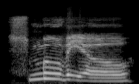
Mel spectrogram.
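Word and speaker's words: smwddio: There's actually microon, which is a bit disappointing, but I have just found out that ironing in Welsh is this, which is pronounced smoothio.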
